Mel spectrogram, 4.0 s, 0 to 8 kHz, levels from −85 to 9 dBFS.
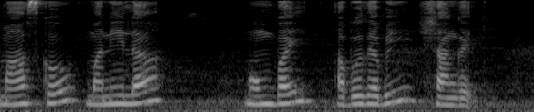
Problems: constant background noise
